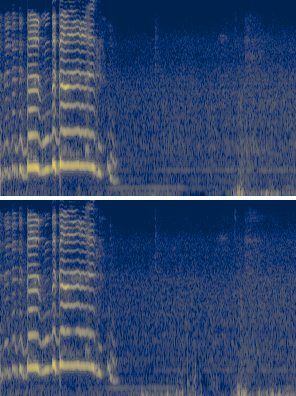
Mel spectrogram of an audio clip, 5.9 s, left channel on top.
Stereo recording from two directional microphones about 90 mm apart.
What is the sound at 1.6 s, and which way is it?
Babbling, 40° right (ahead or behind).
